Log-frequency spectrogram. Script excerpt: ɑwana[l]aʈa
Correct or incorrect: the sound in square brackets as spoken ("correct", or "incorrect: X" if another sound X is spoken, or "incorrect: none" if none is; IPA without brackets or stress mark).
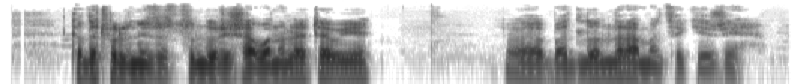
correct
